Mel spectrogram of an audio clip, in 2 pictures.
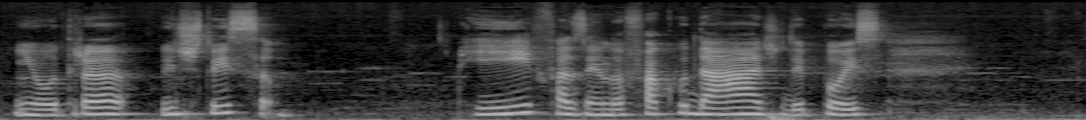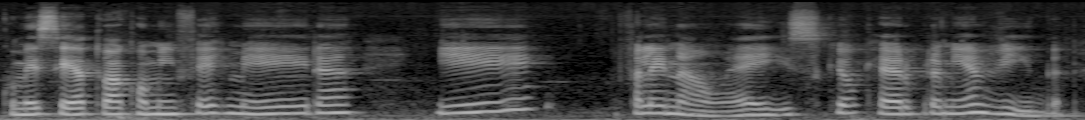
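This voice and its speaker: Earnest woman nurse on radio. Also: medium pitch. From Brazil. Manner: earnest, measured storytelling. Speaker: nurse, guest expert. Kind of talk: radio interview. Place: radio studio. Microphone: studio microphone.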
